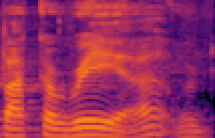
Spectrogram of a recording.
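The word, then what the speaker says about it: Beccaria: 1766 a man named Cesar cesari bakara depending on which language you pronounce it in uh wrote a book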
